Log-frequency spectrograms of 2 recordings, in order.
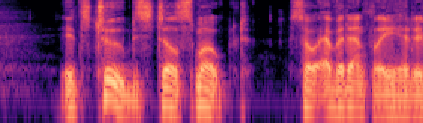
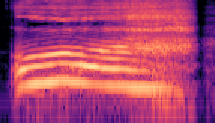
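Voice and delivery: high loud cry of pleasure; passionate cry; 6 dB louder than usual. A narrator's reading. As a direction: let out a sudden loud ooh. Anne cries out in passion.

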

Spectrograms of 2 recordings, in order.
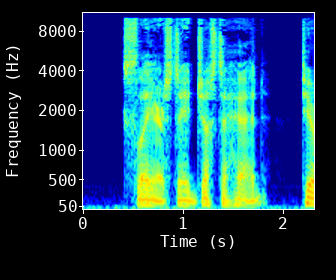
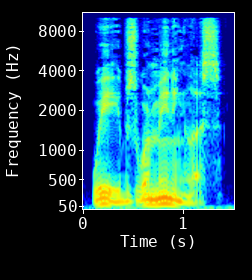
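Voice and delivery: plain reading voice

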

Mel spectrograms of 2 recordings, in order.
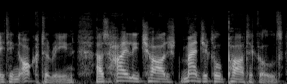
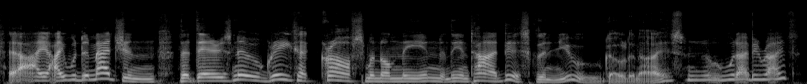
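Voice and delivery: higher, wavering pitch, rising to the question; halting arch astronomer; 5 semitones higher than usual. A narrator's reading. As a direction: stammer out a leading compliment as ruler.

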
